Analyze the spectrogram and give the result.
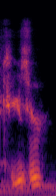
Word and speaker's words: Kezer: My name's Josh Keyser. My last name is spelled K-E-Z-E-R.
